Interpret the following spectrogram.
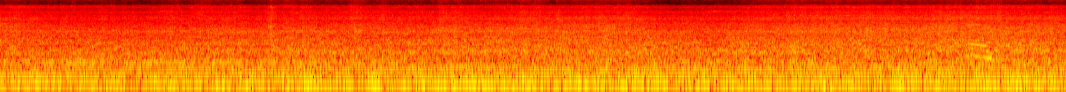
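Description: Motorcycle engine running steadily at low speed while riding, with wind noise on the microphone.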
